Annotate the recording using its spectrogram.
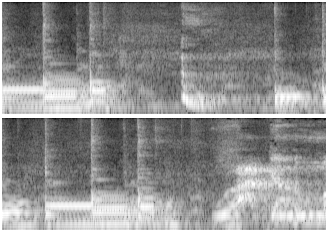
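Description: Archtop electric guitar playing a blues intro of short chord stabs in an even rhythm, with one chord sliding down in pitch about two seconds in. A blues harmonica comes in with wavering notes near the end.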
